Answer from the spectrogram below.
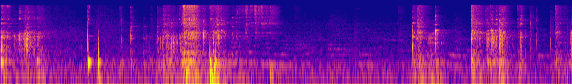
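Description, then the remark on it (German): Glass jars clink and knock together repeatedly, sharp bright taps coming in irregular bursts with softer handling noise between them, as the jars are weighed on a scale and labeled with stickers. “jetzt wiege ich diese ganzen Gläser ab, die ich mitgenommen habe.”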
